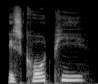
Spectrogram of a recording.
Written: escortpige

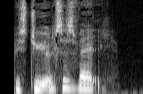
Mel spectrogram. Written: bestyrelsesvalg

